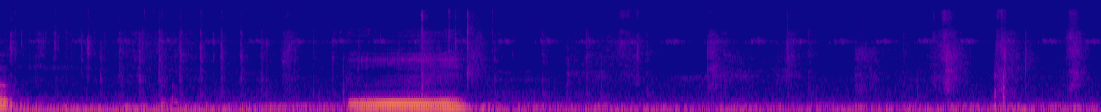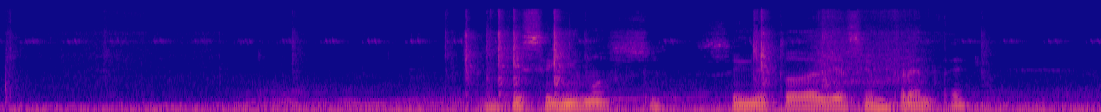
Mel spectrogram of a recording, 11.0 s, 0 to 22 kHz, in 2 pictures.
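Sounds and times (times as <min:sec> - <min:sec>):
scattered clicks: 0:00.0 - 0:03.3, 0:07.6 - 0:09.8
cricket chirping: 0:00.0 - 0:11.0
steady low hum: 0:00.0 - 0:11.0.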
